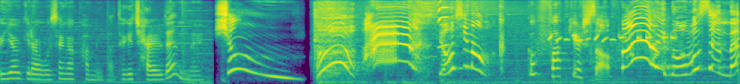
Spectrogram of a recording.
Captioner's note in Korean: 비명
